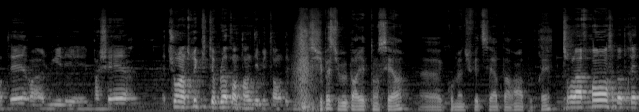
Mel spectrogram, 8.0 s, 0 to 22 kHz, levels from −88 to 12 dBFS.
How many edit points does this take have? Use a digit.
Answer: 2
